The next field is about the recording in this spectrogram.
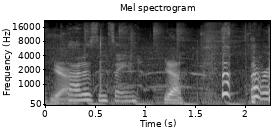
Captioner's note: rooster crowing; laughing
